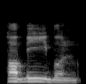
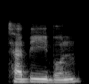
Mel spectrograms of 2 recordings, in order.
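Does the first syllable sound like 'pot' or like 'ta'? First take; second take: pot; ta. First: The first syllable has a heavy, back 'pot' sound. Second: The first syllable has a light, front 'ta' sound. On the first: The speaker calls it right. "It's tabibun, pot" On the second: The speaker calls it wrong. "don't pronounce it as tabibun ... not ta"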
